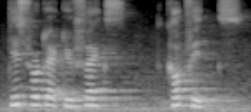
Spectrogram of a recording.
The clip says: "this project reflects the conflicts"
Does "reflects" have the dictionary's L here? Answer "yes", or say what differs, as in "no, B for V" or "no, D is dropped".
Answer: no, L is dropped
